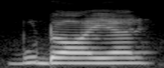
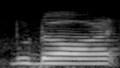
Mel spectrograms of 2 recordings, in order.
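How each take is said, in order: First: The ending sounds like 'oyer'. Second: The ending sounds like 'or'.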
